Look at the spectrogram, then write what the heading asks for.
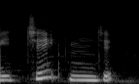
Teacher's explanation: நாவின் இடைப்பகுதியும் நடு அன்னமும் சேர்த்து தான் வந்து உச்சரிக்கிறோம்.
